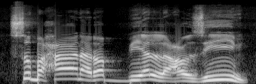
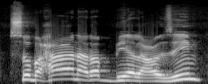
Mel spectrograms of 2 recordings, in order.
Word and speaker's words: সুবহানা রাব্বিয়াল আযীম: রুকুর তাসবিহটি হচ্ছে সুবহানা রাব্বিয়াল আযীম। সুবহানা রাব্বিয়াল আযীম। সুবহানা রাব্বিয়াল আযীম। বাংলাতে উচ্চারণটি হচ্ছে সুবহানা রাব্বিয়াল আযীম।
